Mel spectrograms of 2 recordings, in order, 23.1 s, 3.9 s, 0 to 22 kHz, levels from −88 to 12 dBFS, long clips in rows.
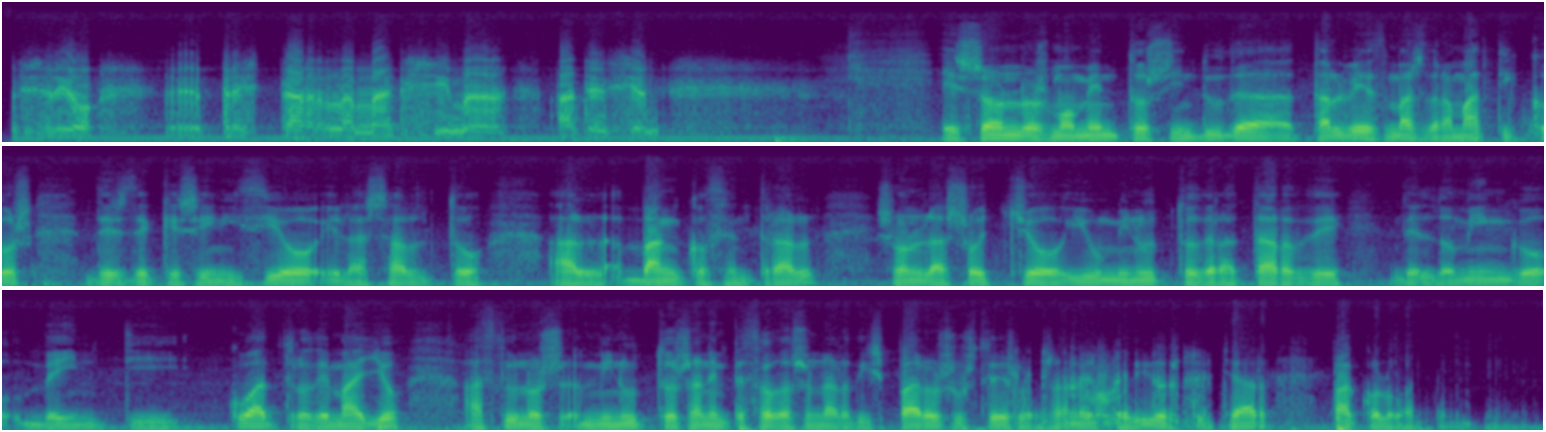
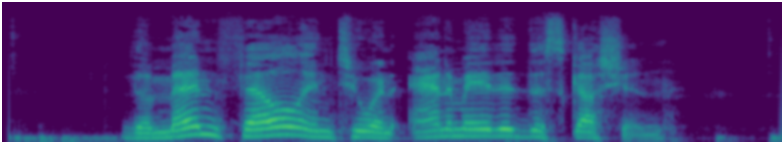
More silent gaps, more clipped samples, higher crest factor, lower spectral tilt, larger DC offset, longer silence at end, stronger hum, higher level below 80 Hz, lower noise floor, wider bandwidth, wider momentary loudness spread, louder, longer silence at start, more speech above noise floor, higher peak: neither; neither; about the same, 18 dB vs 18 dB; first, -8 dB/octave vs -5 dB/octave; neither; about the same, 0 s vs 0 s; neither; first, -34 dBFS vs -64 dBFS; second, -38 dBFS vs -48 dBFS; second, 8.2 kHz vs 14.5 kHz; about the same, 11 LU vs 11 LU; first, -18 LUFS vs -24 LUFS; about the same, 0.05 s vs 0.05 s; about the same, 21 dB vs 24 dB; first, 0 dBFS vs -6 dBFS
